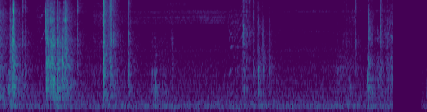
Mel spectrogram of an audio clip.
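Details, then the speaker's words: Dräger neonatal transport ventilator: oxygen cylinder valve opened to check remaining contents before transport, giving sharp clicks and valve handling, then a faint hiss of gas. Oxygen cylinder valve opening. "وهذا هو السلندر نفسه. فالحين بفتح السلندر وأشوف كم فيها."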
